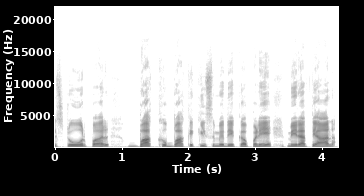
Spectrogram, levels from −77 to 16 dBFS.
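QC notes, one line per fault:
No faults heard on this speech pass; nothing to log.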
